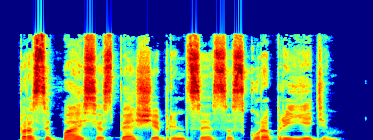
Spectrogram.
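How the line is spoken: Quiet laugh. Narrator (Russian): Тихо засмеялся он

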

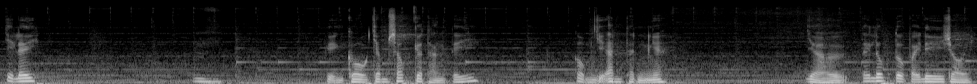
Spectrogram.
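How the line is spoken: Soft call. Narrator (Vietnamese): Cô khẽ gọi

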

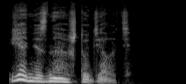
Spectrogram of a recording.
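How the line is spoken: Sincere, heavy sigh. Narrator (Russian): честно сказала я и тяжко вздохнула

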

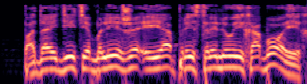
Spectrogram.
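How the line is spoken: Shouted. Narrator (Russian): закричал Голан

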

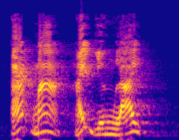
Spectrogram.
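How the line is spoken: Shouted. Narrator (Vietnamese): tiếng quát

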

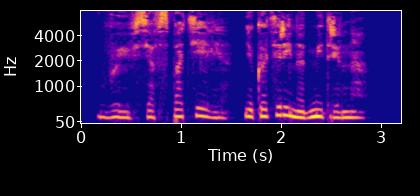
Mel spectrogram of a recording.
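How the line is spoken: Worried voice. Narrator (Russian): говорит Кирилл Борисович озабоченным голосом

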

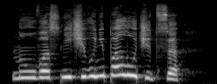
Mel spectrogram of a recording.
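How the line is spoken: Hopeful exclamation. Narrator (Russian): воскликнула я, всей душой цепляясь за надежду

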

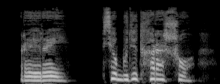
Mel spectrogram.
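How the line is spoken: Trembling voice. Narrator (Russian): дрожащим голосом сказала Зои

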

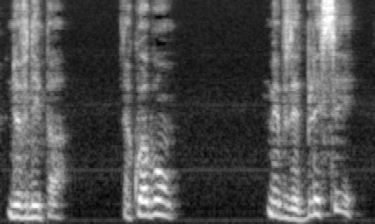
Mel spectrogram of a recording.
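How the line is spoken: Exclaimed. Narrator (French): s'exclama-t-elle

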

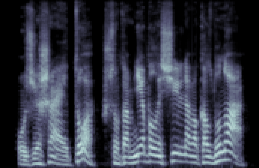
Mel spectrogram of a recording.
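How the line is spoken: Creaky voice. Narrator (Russian): проскрипел Квилион

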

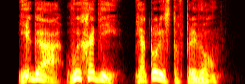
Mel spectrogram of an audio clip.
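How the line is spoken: Very loud bark. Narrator (Russian): рявкнул леший, да так громко

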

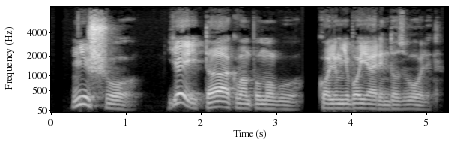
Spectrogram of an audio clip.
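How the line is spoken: Good-natured booming voice. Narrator (Russian): добродушно прогудел богатырь

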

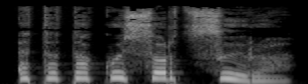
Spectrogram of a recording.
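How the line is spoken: Quiet speech. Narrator (Russian): сказала Дарья тихо

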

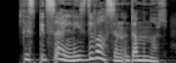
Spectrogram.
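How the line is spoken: Tragic whisper. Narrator (Russian): трагичным тоном прошептала я

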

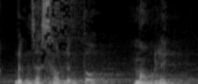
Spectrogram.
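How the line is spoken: Soft, urgent. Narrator (Vietnamese): Loan khẽ nói

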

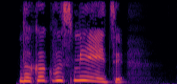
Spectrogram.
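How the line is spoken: Breathless exhale. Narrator (Russian): выдохнула Вельмина

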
